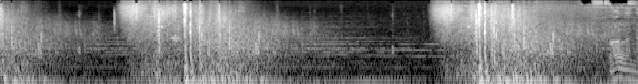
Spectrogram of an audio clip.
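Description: A fire spell cast in a video game sets off two heavy booming explosions a few seconds apart, each followed by a rumbling decay.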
